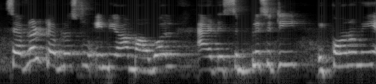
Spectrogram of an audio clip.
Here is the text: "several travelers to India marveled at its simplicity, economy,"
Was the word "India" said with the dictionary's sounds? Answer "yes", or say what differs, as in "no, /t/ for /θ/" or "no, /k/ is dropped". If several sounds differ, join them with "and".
yes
